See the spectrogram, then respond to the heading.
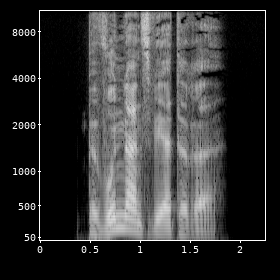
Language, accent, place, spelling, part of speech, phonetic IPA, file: German, Germany, Berlin, bewundernswertere, adjective, [bəˈvʊndɐnsˌveːɐ̯təʁə], De-bewundernswertere.ogg
- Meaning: inflection of bewundernswert: 1. strong/mixed nominative/accusative feminine singular comparative degree 2. strong nominative/accusative plural comparative degree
